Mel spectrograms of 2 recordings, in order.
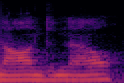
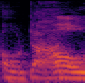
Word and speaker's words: O'Donnell: Aiden Ondinell. Yes, O'Donnell. O'Donnell, yeah. That's his name, yeah. I pronounced it Ondinell for so long because it looks like Ondinell.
